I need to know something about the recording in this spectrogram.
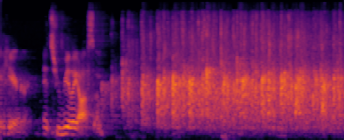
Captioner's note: applause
